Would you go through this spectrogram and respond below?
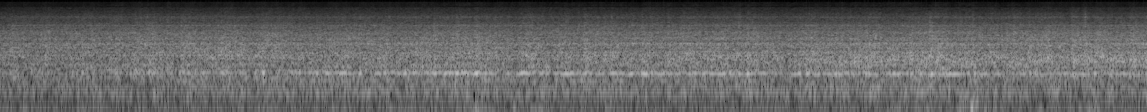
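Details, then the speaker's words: Centrifugal water pump cavitating as flow is increased: steady harsh crackling rattle, like gravel tumbling inside, growing heavier as more water flows, from vapour bubbles collapsing on the impeller. "Ji cavitation एलर के ऊपर आके bubble टूट रहे हैं उसकी आवाज है जी sir अभी कम बबल टूट रहे आवाज बढ़ गई"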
